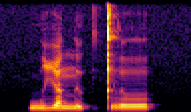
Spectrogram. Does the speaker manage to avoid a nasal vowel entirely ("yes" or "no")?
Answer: yes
